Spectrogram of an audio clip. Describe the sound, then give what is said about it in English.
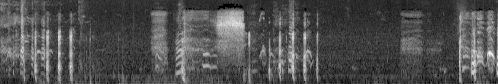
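Heavy, wheezy breathing into the microphone, several loud rasping inhales and exhales in uneven bursts, mixed with short choppy voiced sounds like stifled laughter. “breathing in my ear like that, I can't. No shit, …. What the fuck? Dude, it's sleep apnea ASMR.”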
